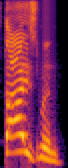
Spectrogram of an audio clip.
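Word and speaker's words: Theismann: that's him they say it's th it's it's thyman come on man you're lying greatest bit ever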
